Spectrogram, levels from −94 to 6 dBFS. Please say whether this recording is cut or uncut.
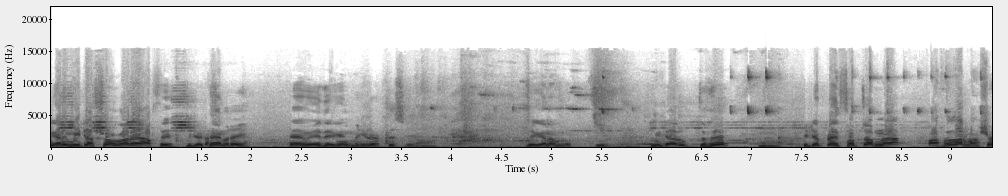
uncut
